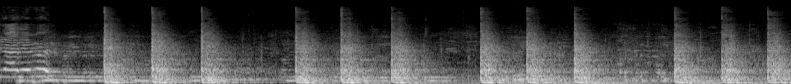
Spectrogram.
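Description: A bass drum beats a steady marching rhythm.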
